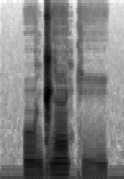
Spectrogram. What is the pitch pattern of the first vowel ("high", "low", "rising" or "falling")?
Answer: low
